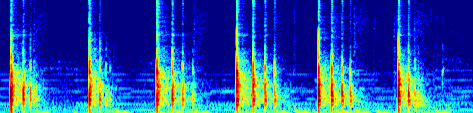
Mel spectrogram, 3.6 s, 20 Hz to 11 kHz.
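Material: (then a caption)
Willow. Taps on the lower blade, toward the toe, of a willow SS Gladiator 2020 cricket bat come in six quick clusters of short, sharp knocks with a mid-range ring around 590 Hz. The wood there sounds firmer than expected, not as soft as anticipated.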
